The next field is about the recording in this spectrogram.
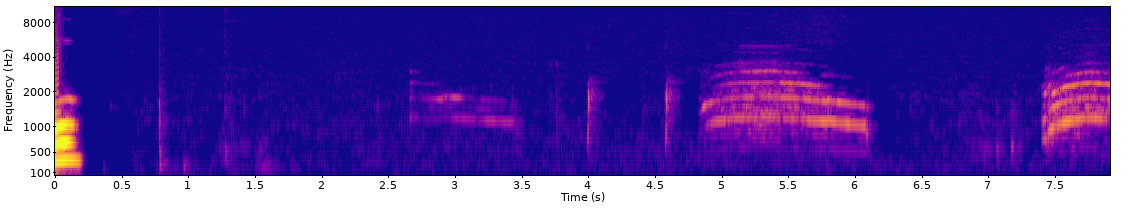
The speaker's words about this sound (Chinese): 哎呦，别叫了，猫咪！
